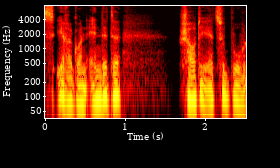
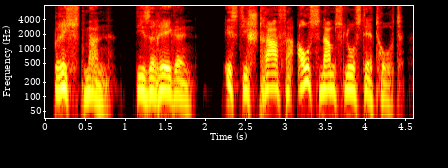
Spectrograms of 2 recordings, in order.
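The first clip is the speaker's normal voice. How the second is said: put-on louder grave lecturing old mentor; belehrender Mentor; 5 semitones higher, 6 dB louder than usual. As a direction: explain the rules gravely. Brom erklärt Magie. (ernst belehrend, lauter)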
